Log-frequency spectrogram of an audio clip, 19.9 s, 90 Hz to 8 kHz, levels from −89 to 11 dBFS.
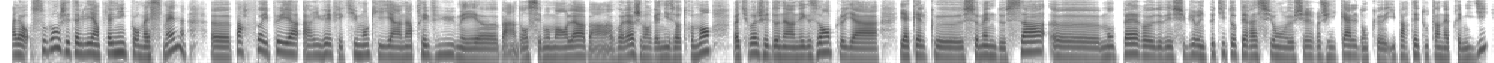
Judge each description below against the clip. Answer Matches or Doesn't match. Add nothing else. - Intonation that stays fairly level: Doesn't match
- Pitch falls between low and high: Matches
